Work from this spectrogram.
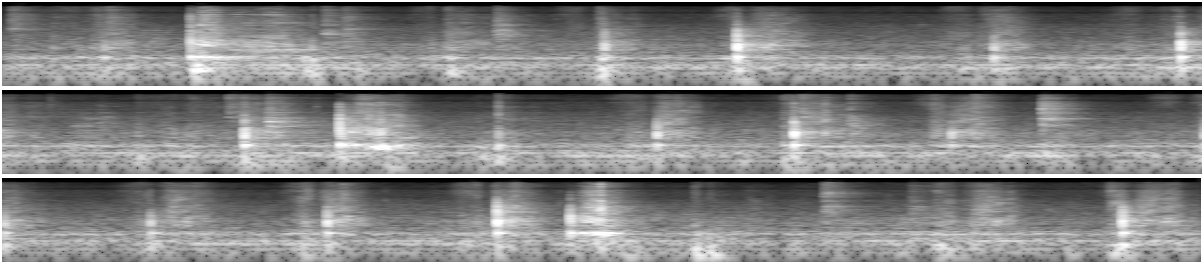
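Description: A knife chops sausage into small pieces on a board, with sharp, fairly regular knocks repeating steadily, close up, over quiet kitchen background and no talking.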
